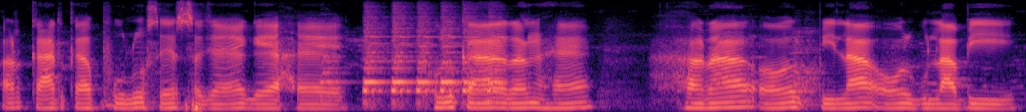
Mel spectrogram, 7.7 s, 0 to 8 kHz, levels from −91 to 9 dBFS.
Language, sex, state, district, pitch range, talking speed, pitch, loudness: Hindi, male, Jharkhand, Palamu, 115-135 Hz, 130 wpm, 120 Hz, -20 LUFS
